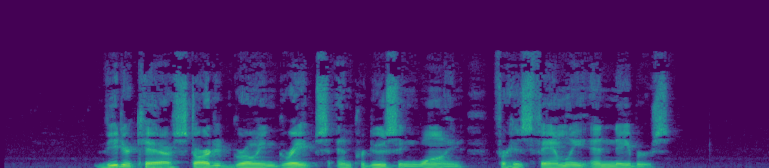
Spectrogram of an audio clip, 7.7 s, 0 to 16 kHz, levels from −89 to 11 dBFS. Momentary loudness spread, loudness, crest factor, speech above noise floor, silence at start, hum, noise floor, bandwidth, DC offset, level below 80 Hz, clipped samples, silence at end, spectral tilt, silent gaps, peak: 11 LU; -19 LUFS; 18 dB; 51 dB; 0.95 s; none; -69 dBFS; 11.5 kHz; under 0.1%; -54 dBFS; under 0.1%; 1.05 s; -5.5 dB/octave; none; 0 dBFS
